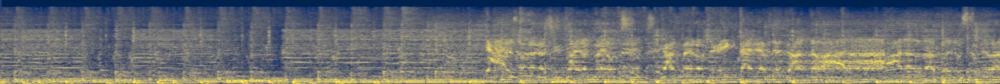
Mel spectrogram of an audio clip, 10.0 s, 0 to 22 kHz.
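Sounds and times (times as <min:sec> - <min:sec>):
thrash metal music: 0:00.0 - 0:10.0.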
